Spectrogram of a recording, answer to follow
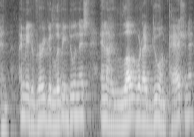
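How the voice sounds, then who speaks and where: A man's fairly high voice at a fairly quick pace, with ordinary pitch variation, audible room echo and noticeable background noise. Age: 70s. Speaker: cleaning industry veteran, panelist. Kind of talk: live panel discussion. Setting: live onsite event with audience.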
